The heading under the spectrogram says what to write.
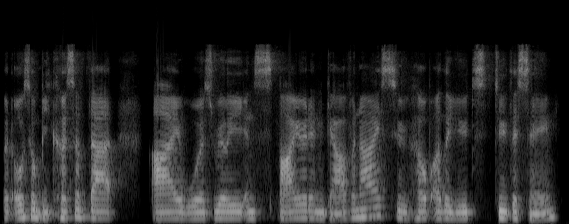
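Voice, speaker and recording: A young man from Vietnam, a student guest in an interview, speaking in a thoughtful, measured way with some fillers. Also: fairly low pitch, steady tone, a bit bright, poor audio. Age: young adult. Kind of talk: casual interview talk.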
